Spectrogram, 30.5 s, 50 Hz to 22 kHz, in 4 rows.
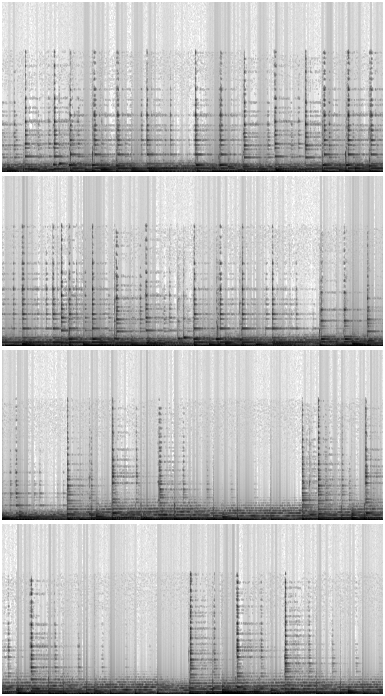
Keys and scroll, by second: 1.0 End, 2.0-2.8 typing, 2.9 Home, 9.3 Home, 10.7 End, 11.3-12.6 typing, 16.8-17.6 typing, 21.3 Home, 22.6 End, 23.1-24.4 typing, 26.2-26.9 typing.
